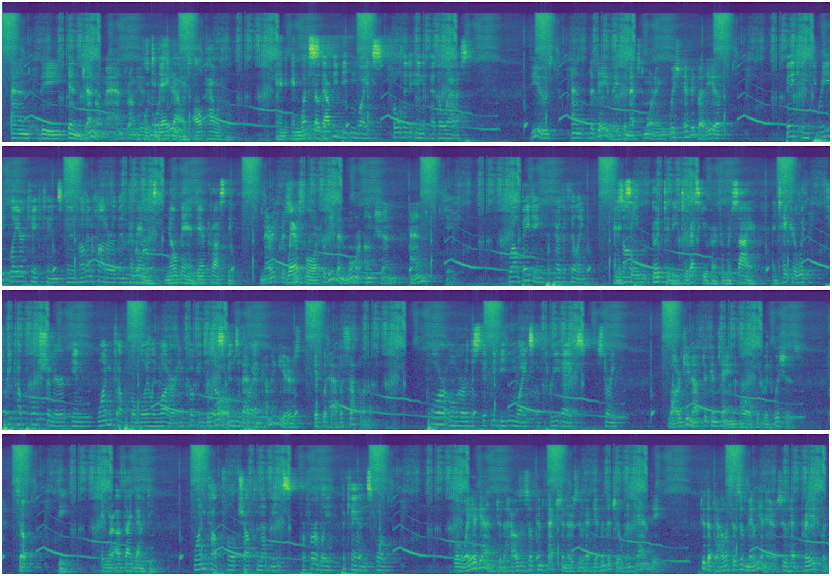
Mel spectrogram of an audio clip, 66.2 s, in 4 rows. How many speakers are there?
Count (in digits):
3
